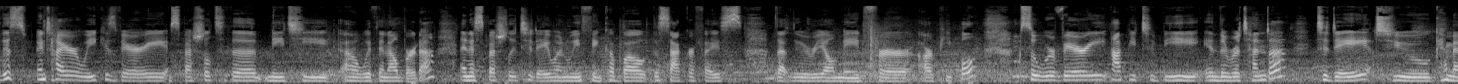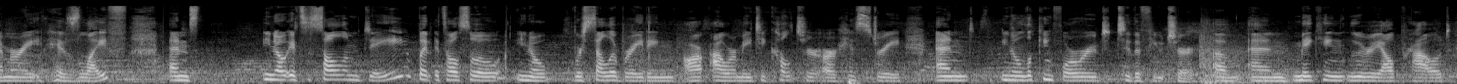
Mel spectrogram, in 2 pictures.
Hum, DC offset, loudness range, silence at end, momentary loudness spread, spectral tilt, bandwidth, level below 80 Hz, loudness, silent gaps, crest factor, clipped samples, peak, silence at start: none; under 0.1%; 2 LU; 0 s; 6 LU; -4 dB/octave; 16.5 kHz; -44 dBFS; -18 LUFS; none; 18 dB; under 0.1%; 0 dBFS; 0 s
